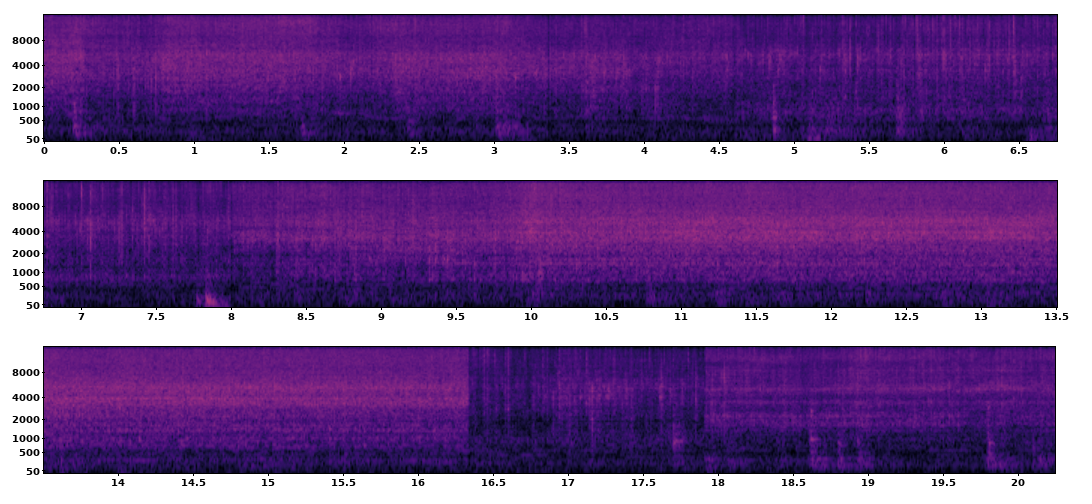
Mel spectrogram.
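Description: A ground-beef smash burger sizzling in a very hot stainless-steel frying pan, with a few knocks against the pan. The sizzle steps louder around eight to ten seconds in and drops suddenly at about sixteen seconds.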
